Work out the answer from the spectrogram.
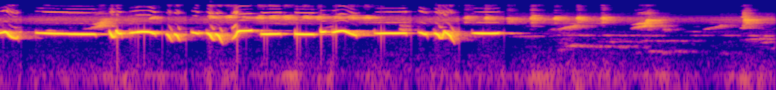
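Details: Crested darkeye, long rolling song meant to lure others into singing: rapid, unbroken whistled warbling with sliding notes, fading into thin high twitters.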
